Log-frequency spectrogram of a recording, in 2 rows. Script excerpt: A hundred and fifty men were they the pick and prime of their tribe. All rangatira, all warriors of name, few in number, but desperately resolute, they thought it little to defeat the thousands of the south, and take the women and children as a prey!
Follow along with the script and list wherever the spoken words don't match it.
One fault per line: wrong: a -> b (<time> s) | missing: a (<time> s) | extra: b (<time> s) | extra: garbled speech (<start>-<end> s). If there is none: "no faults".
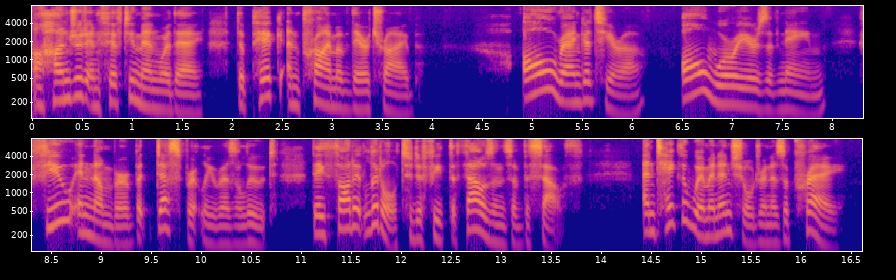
no faults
